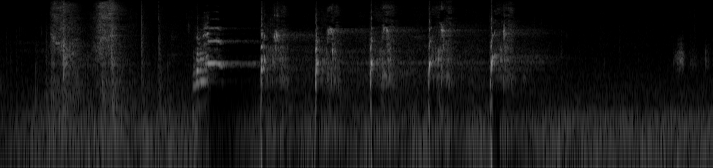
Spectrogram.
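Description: A female bald eagle at the Raptor Center calls, a string of high, thin, squeaky chirps, about half a dozen sharp notes in quick succession, clear over a low background rumble.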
